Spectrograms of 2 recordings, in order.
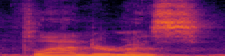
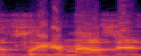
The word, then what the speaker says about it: Fledermaus: Is there a connection between your song Flandermus and Johanstrust 2 song Die Flandermus? What the hell? What the hell? I would say no. No. It's the Fledermaus.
